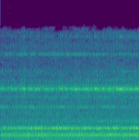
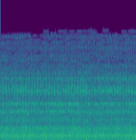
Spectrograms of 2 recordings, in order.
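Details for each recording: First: can hear more and more vibration and you can imagine that that gets worse and worse as the part gets longer and longer Second: Milling machine cut on a long thin part sandwiched between two stiffening pieces in the vise: steady even hiss with no chatter, much quieter than the unsupported cut, better surface finish.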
